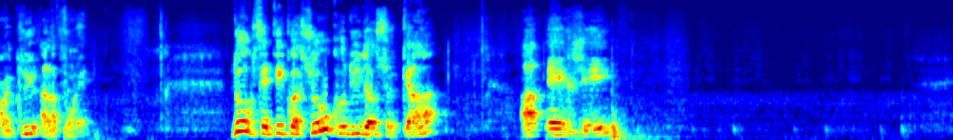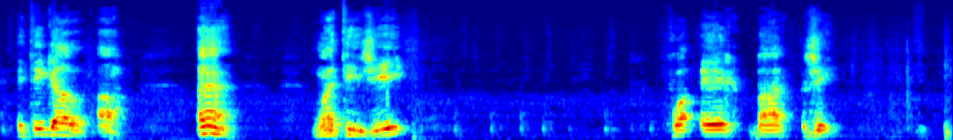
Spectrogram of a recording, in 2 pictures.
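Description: A middle-aged man talks calmly close by, in short bursts with pauses.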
